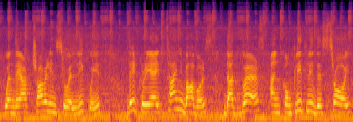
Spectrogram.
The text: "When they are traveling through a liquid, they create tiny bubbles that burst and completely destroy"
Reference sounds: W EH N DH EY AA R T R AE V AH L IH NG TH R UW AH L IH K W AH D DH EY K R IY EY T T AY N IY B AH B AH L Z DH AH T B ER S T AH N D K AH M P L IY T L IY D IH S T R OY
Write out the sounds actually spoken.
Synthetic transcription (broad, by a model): W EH N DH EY AA R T R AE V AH L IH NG TH R UW AH L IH K W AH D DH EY K R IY EY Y T AY N IY B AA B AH L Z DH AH T B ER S AH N K AH M P L IY T L IY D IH S T R OY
